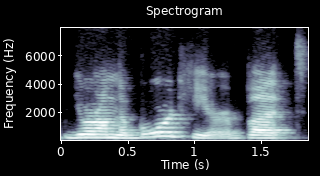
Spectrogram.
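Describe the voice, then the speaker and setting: A woman hosting a podcast interview, upbeat and encouraging, reacting quickly to her guests. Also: mid-range voice, gravelly, highs cut off. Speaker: podcast host. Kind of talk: casual interview chat.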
